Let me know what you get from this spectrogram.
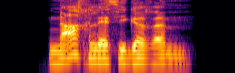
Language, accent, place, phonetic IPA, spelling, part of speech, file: German, Germany, Berlin, [ˈnaːxˌlɛsɪɡəʁəm], nachlässigerem, adjective, De-nachlässigerem.ogg
- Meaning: strong dative masculine/neuter singular comparative degree of nachlässig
